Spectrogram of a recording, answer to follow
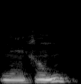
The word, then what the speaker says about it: Nahum: Yeah, we don't really know much about Nahum. Nahum depends on how you say it. In Hebrew would be Nahum.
